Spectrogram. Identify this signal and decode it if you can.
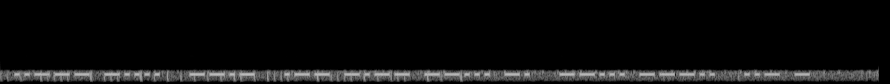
Morse code, heard as a keyed tone, about 24 wpm, 470 Hz. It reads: 26 Q WY7N 78 UT
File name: contests / CW-SS-k5tr- -2200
